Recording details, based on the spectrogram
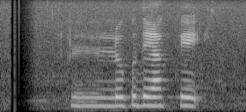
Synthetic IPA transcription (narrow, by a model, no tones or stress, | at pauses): lokud̪ejakʋe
